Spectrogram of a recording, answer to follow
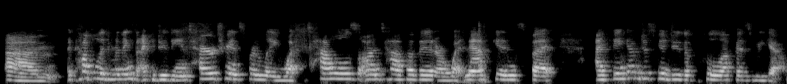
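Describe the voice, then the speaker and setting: A woman's voice: mid-range voice, fast talker, dull audio. A woman leading a live-streamed craft tutorial, chatty and full of fillers, answering viewers' comments as she works. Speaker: craft demonstrator and seller.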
